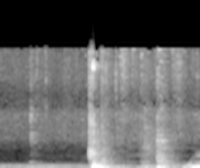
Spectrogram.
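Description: Kitchen knocks: one loud, sharp thump about a second in, then a lighter knock.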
